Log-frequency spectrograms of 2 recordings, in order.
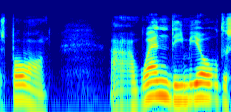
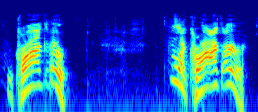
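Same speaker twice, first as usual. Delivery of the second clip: high, loud catchphrase impression; comedian impression; 11 semitones higher, 5 dB louder than usual. Riffing on the cracker catchphrase, comedian impression. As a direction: belt out the catchphrase like a comic. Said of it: "Ten Carson".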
